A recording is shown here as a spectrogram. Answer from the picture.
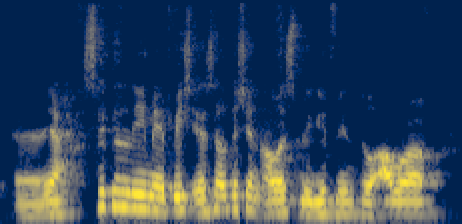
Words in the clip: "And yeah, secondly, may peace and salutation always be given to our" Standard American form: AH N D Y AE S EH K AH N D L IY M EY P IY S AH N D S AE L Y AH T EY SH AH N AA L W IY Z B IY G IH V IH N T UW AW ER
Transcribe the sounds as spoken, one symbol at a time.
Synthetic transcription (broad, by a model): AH Y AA S EH K AH N D L IY M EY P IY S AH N S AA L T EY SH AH N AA W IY S B IY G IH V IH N T UW AW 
